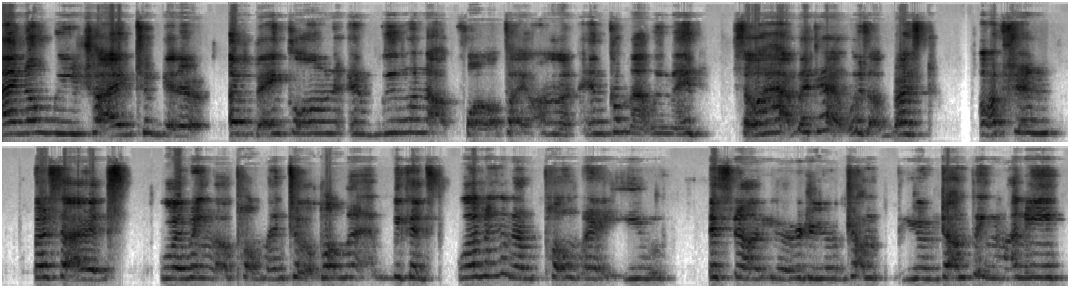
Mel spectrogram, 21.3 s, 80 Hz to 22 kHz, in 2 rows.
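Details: 28-year-old woman with cerebral palsy and speech issues: dysarthria in cerebral palsy.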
